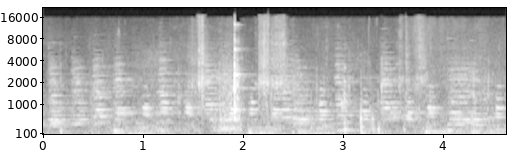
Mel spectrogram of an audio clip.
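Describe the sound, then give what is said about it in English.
Ingredients are mixed together in a bowl for a casserole, giving light clinks and knocks of a utensil against the bowl, with one sharper clink among them. “once you've got them all in the bowl, it's just so easy. Well worth trying this recipe. And then you want me to just mix it all together?”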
